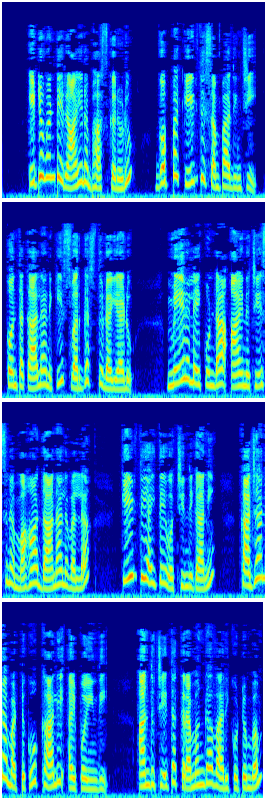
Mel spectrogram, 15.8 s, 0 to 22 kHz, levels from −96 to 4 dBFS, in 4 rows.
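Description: Throughout this speech clip the sound is dull above 14 kHz and carries a layered coding haze, two different kinds of artefact heard at once. This is likely transcoding between lossy codecs, which fits a WMA encode at around 64 kbit/s re-encoded to AAC-LC at a similar rate.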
